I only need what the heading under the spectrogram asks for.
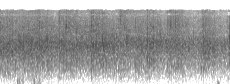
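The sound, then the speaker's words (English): Steady applause from a crowd giving God a hand clap of praise, a dense, continuous wash of many hands clapping at once, fairly loud throughout with no voices standing out. “If you're thankful that God has set you free, would you give God just a mighty hand clap of praise?”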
